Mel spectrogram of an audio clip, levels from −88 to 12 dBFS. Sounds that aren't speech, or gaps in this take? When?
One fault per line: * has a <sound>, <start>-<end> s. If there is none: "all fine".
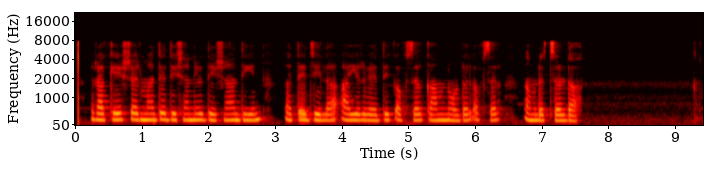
all fine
